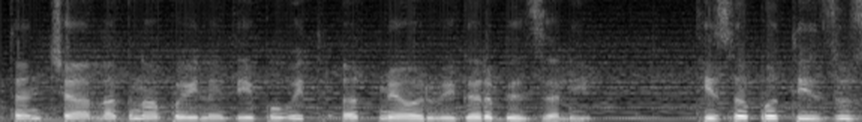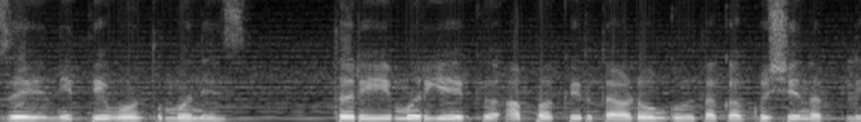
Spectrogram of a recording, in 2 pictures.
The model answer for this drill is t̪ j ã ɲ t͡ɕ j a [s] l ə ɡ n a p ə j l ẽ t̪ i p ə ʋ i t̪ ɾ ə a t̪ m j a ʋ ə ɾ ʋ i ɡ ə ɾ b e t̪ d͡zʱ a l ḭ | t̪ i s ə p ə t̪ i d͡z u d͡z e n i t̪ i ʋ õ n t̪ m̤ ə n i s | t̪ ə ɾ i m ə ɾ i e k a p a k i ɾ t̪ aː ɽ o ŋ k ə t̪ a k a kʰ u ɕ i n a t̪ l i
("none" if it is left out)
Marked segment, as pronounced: none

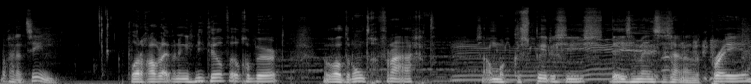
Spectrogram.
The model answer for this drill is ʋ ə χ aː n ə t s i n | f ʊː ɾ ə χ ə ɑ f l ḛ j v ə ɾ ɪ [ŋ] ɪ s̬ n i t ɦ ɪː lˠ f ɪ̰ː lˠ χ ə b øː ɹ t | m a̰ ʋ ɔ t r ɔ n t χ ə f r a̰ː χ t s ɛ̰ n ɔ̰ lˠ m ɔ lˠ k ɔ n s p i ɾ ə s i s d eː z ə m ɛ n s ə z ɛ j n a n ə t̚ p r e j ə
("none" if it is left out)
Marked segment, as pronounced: ŋ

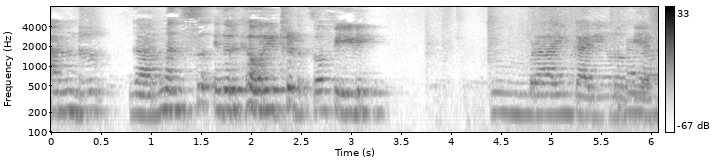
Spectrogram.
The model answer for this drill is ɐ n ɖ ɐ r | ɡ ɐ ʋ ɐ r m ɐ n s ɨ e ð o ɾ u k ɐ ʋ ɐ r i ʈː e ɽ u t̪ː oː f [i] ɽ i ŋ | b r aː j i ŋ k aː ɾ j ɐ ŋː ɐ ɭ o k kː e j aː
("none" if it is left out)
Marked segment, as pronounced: iː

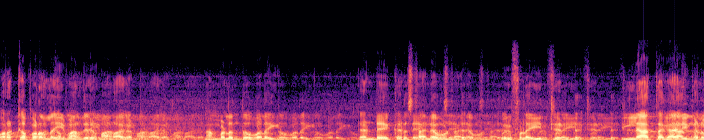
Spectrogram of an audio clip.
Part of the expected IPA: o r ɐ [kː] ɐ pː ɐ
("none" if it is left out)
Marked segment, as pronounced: kː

